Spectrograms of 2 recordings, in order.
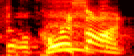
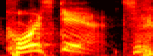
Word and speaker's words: Coruscant: and for a while coruscant was one of them coruscant core scant as we said yes all right he's wrong i like to chorus can't better yep so yeah so we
